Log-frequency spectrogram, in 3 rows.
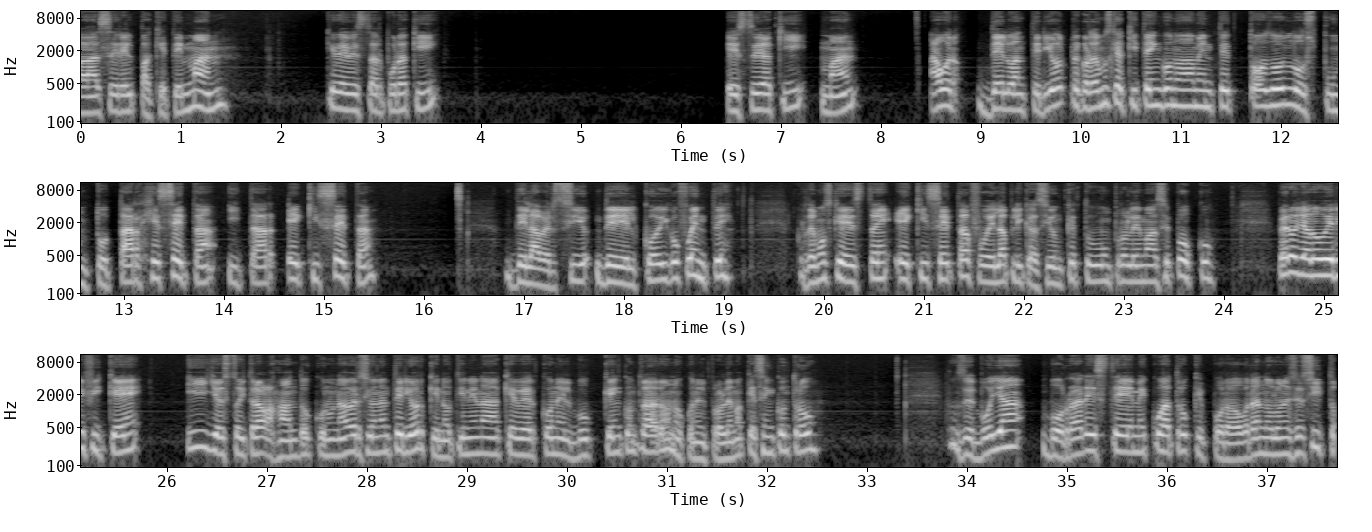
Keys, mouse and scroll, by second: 1.7 scroll up 1, 2.4 scroll up 1, 3.1-3.8 scroll up 1, 6.8-8.4 drag, 9.7-12.0 scroll up 4, 16.9-17.7 scroll down 2, 17.7-19.4 scroll down 1, 19.4-20.0 scroll down 1, 20.0-21.7 drag, 22.3 click, 23.3 click, 26.3-28.0 drag, 29.6 click, 31.3 click, 32.3-33.7 scroll down 1, 33.7-34.5 scroll up 1, 35.9-37.5 scroll down 1, 37.5-37.7 typing, 37.5 scroll down 1.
